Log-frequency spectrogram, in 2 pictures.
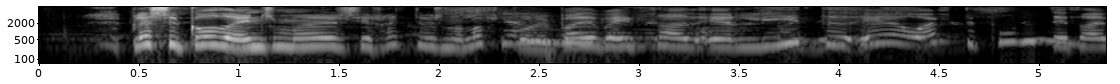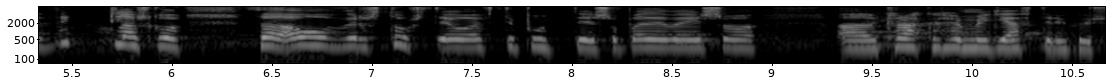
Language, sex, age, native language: Icelandic, male, 11, Icelandic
